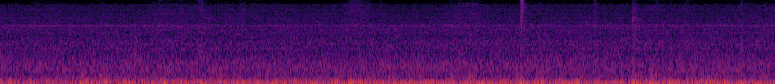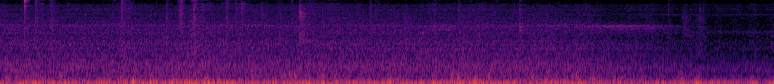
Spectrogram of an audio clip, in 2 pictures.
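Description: Mugunghwa-ho passenger train running along the track, heard inside the carriage: a steady low rumble with a few faint clicks.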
